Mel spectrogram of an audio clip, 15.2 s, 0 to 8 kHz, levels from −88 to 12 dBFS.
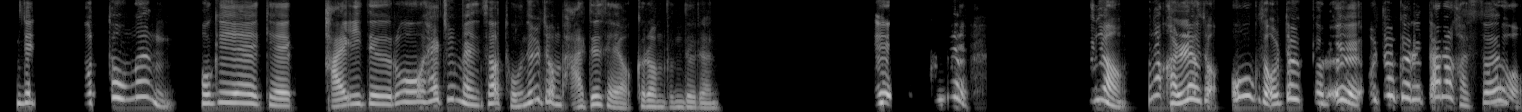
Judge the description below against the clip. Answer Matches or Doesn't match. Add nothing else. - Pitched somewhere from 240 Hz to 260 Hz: Matches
